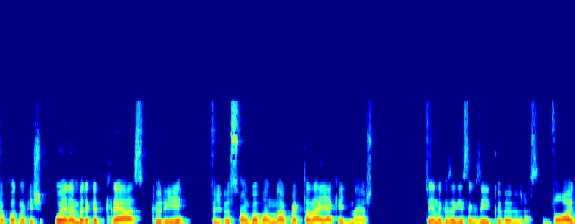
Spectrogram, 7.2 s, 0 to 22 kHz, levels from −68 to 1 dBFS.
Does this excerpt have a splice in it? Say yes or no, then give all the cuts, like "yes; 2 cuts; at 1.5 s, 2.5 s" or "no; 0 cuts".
yes; 2 cuts; at 2.6 s, 5.3 s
